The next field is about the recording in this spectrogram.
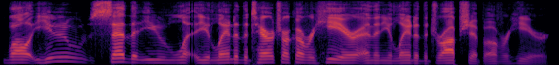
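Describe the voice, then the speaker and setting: A man running a tabletop roleplaying game as game master, casual and quick to laugh, talking through fillers. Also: medium pitch, a bit bright, smooth, dry recording, highs cut off.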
